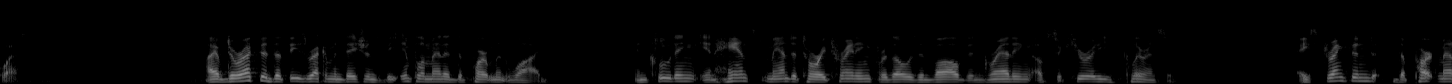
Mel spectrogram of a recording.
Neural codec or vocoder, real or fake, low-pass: codec, 16 kHz, 2 kbps, X-Codec, WavLM features, trained on Multilingual LibriSpeech; fake; 5.4 kHz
